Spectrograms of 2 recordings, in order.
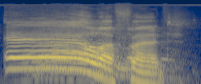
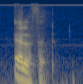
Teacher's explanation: when we say the word elant we stretch that out because that first syllable the L is actually the longest part of the word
